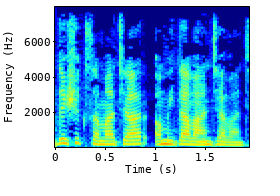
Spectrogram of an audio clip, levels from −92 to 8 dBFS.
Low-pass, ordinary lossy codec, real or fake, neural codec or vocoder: none; none; real; none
